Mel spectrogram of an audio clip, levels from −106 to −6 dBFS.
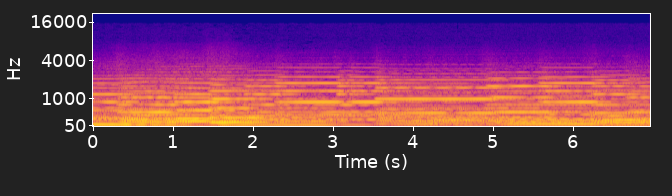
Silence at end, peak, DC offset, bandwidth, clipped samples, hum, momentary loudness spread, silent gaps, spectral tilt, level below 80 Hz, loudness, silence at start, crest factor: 0 s; -4 dBFS; under 0.1%; 5 kHz; under 0.1%; none; 6 LU; none; -10.5 dB/octave; -36 dBFS; -20 LUFS; 0 s; 14 dB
